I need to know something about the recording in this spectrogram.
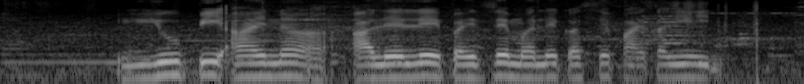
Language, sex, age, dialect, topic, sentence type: Marathi, male, 18-24, Varhadi, banking, question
